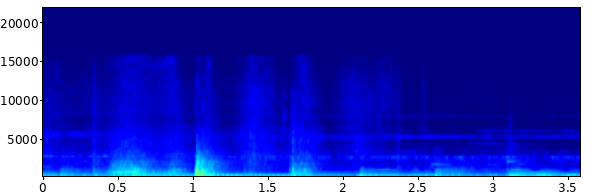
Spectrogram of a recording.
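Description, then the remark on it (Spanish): Wooden chairs carried into a room are set down and shifted on the floor: a few knocks and scrapes, one sharper thud, over a sustained musical drone, with no talking. “En el entusiasmo de mi confianza, llevé sillas al cuarto y les dije que descansaran allí mientras yo, con la salvaje audacia que me daba mi triunfo perfecto, colocaba mis sillas sobre el mismo lugar donde reposaba el cadáver de la víctima.”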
